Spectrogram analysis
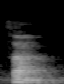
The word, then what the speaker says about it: thumb: It's not thumb, it's thumb, like thumb. Okay? B is silent in the word.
